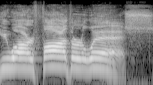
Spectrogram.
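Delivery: loud put-on American accent on "fatherless". Asked to say a word in an American accent, trying it: American accent. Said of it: "say fatherless in an American accent".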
